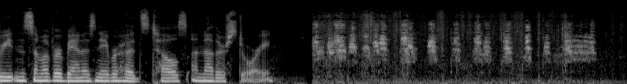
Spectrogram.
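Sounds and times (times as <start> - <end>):
speech: 0.0 - 3.6
small flock of bantam ducks quacking: 3.1 - 6.1.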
